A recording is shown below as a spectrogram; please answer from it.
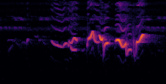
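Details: A red-whiskered bulbul from the mountains, at a fighting trap with a decoy bird, gives one quick bubbling phrase of three or four loud, rolling whistled notes that swoop up and down.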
